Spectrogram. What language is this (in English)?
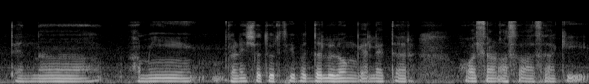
Konkani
